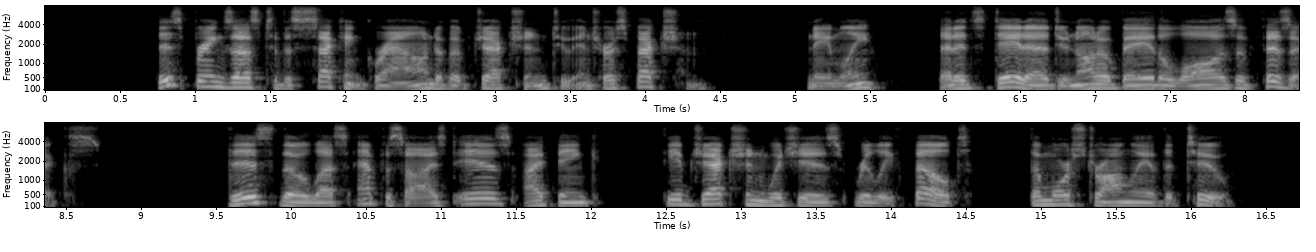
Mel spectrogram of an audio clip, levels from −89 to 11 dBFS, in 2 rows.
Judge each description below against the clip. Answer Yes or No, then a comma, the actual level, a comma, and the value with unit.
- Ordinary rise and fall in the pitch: No, wide, 6.1 semitones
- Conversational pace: Yes, average, 150 wpm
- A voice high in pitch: No, low, 130 Hz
